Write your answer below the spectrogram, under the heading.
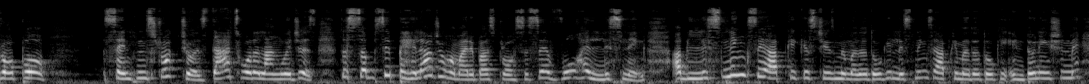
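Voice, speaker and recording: A woman's voice: high voice, breathy edge. A woman whose first language is Hindi, with a Haryanvi accent, teaching English in an online lesson that mixes Hindi and English, asking and answering her own questions and repeating key words.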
